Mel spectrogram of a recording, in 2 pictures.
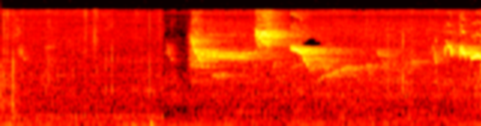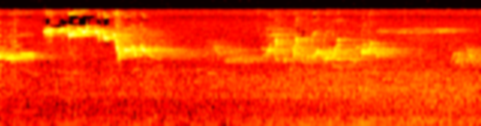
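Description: A songbird singing in short, high chirping phrases and trills, many of the notes sliding downward. The song starts about two seconds in and is busiest in the middle.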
